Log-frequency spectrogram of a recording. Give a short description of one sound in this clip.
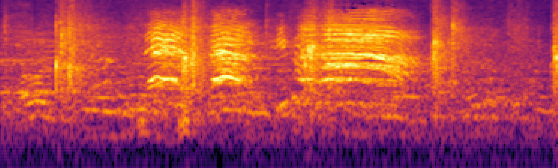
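A group of young women shout loudly in chorus.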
